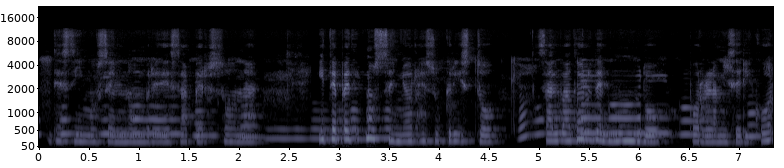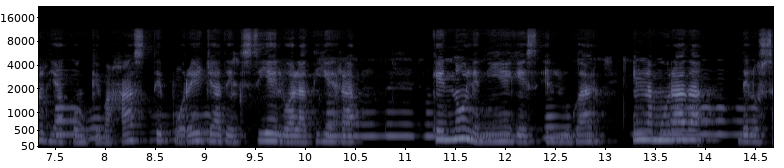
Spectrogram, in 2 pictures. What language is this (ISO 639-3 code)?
spa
